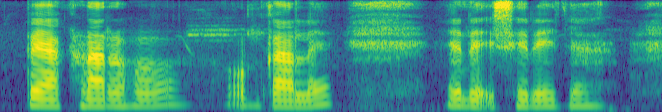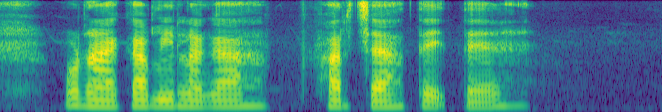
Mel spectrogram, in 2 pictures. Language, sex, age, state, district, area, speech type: Santali, female, 30-45, West Bengal, Jhargram, rural, spontaneous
